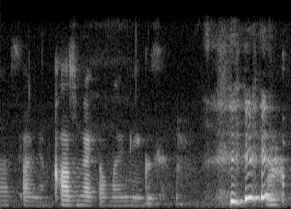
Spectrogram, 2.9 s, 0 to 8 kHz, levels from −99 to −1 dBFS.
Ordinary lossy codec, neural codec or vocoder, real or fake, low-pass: none; none; real; 7.2 kHz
